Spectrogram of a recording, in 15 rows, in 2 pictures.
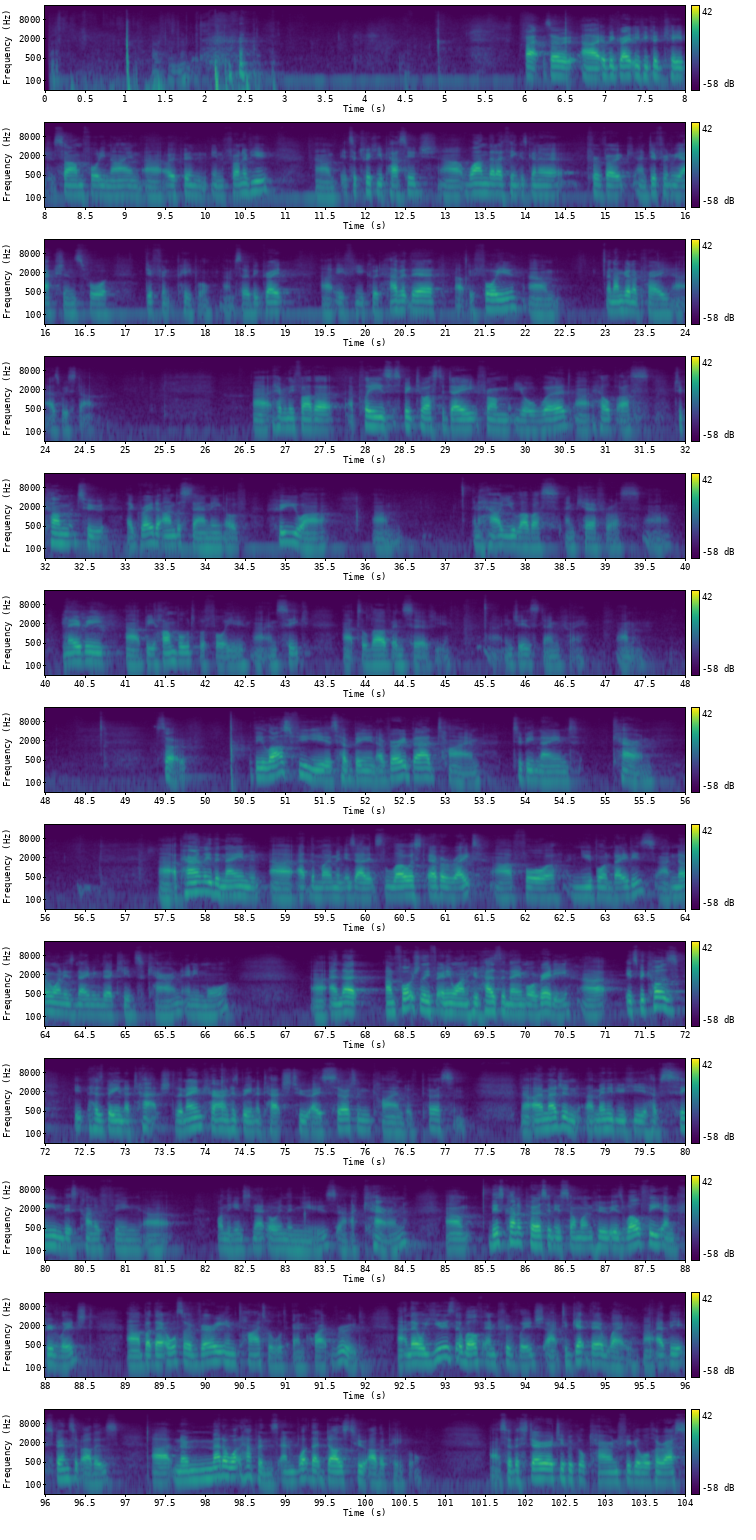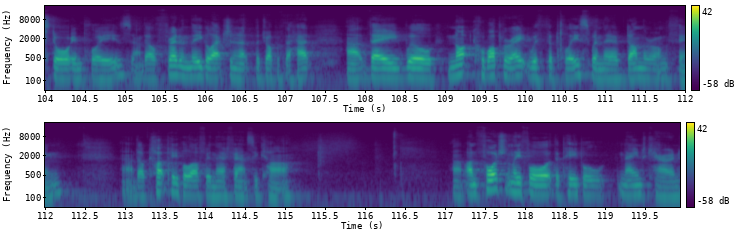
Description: A sermon
Psalms Passage: Psalm 49 Service Type: Sunday Morning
